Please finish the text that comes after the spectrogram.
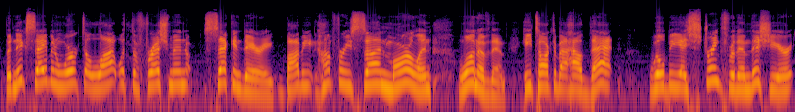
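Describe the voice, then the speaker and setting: A man's voice: extremely high pitch, fairly bright tone, dry recording. A man anchoring a live sportscast in a conversational, jokey style.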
